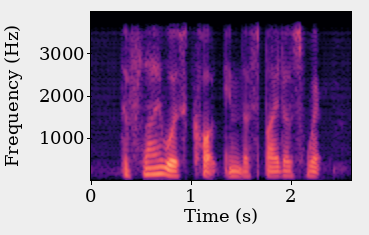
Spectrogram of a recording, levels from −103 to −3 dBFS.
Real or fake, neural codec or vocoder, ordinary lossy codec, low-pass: fake; codec, 16 kHz, 2 kbps, X-Codec, HuBERT features, trained on LibriSpeech; none; 3.6 kHz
